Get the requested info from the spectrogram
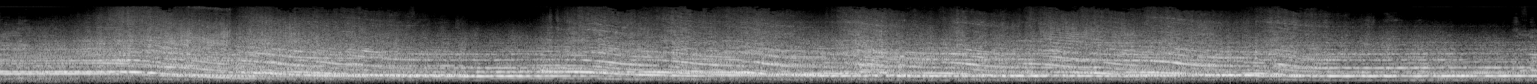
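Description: Supersport racing motorcycles passing at speed one after another, each engine note falling in pitch as it goes by, about a dozen in turn over a steady engine drone.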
